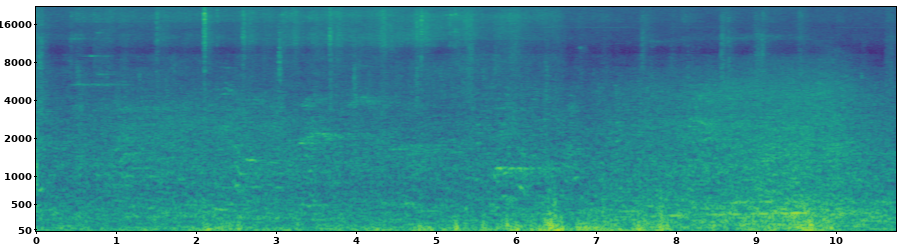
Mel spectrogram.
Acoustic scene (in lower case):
residential area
